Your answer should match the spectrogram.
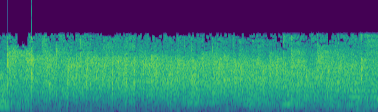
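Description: Steady applause from a church audience standing to acclaim during a service, with dense, continuous clapping that holds at an even level from start to finish with no break.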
